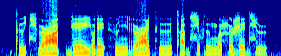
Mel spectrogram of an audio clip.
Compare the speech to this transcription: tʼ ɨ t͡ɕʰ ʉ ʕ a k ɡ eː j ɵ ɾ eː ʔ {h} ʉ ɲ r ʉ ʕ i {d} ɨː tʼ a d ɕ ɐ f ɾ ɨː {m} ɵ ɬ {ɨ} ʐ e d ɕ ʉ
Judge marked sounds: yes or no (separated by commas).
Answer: yes, no, yes, no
